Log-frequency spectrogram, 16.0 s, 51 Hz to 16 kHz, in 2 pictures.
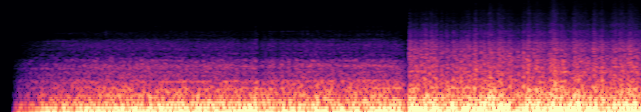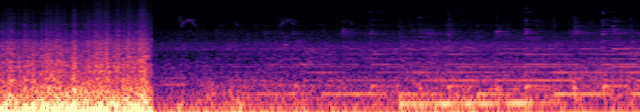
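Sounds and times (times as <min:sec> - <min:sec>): vehicle driving rumble: 0:00.2 - 0:15.6
road and wind noise: 0:00.2 - 0:16.0
hissy rush: 0:05.1 - 0:10.0.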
